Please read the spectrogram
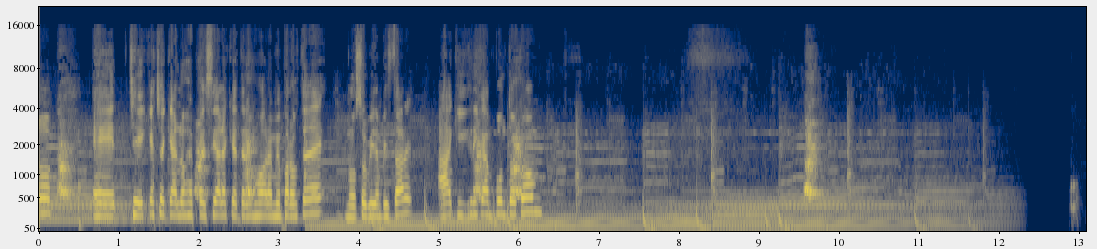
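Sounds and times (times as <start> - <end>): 
speech: 0.0 - 6.4
dog barking and yipping in short insistent bursts: 0.2 - 0.5, 1.9 - 2.9, 5.4 - 6.3, 9.5 - 10.0.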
